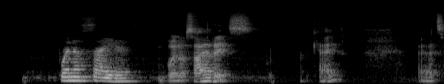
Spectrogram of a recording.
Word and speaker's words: Buenos Aires: Let's see how it's pronounced. Buenos Aires.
